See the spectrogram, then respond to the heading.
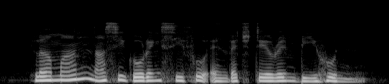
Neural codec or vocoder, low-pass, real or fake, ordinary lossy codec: none; 7.2 kHz; real; MP3, 64 kbps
